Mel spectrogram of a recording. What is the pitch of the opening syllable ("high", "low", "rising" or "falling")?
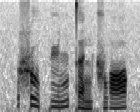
falling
